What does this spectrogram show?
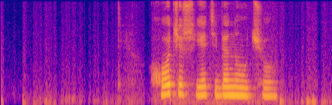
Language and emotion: Russian, neutral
